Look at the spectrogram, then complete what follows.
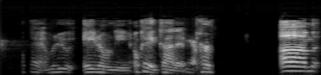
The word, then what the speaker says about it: Oenone: You're very close. It's Oenone. Oenone? Yeah, or Ione. Like, it just depends on what you choose to emphasize. Okay, I'm going to do Oenone.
